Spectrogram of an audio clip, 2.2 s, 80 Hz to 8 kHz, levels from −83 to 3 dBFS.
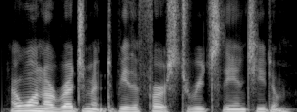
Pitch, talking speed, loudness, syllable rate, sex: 150 Hz, 320 wpm, -17 LUFS, 7.7 syllables/s, female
